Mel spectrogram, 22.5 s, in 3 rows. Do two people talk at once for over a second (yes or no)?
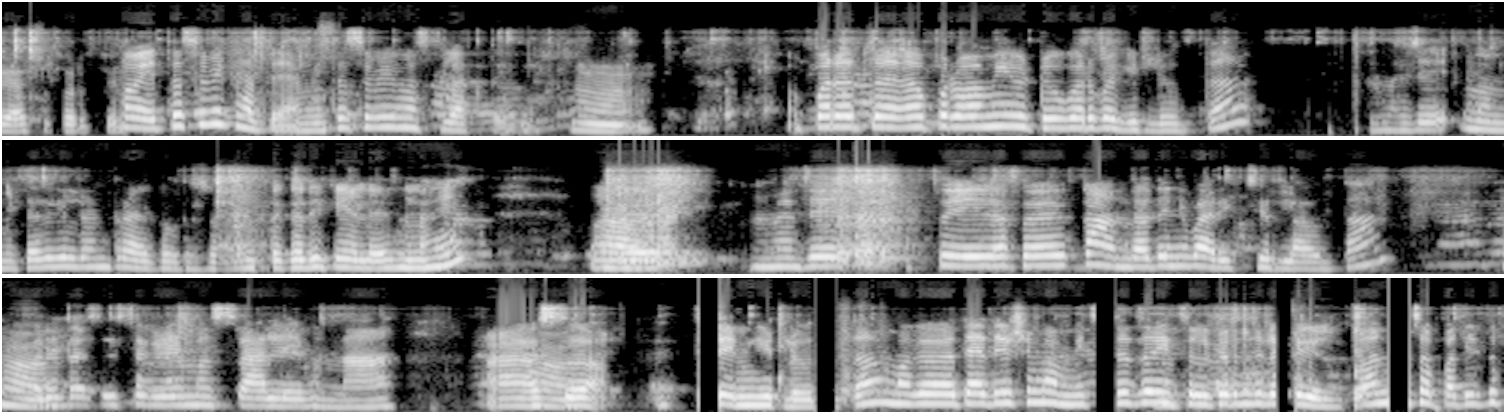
no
